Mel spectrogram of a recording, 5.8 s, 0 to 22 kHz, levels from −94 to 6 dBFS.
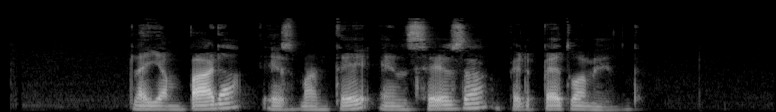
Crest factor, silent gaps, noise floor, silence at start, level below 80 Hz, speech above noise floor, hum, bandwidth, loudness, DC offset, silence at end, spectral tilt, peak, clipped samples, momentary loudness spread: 24 dB; none; -78 dBFS; 1 s; -74 dBFS; 50 dB; none; 11.5 kHz; -29 LUFS; under 0.1%; 1.25 s; -5 dB/octave; -6 dBFS; under 0.1%; 14 LU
